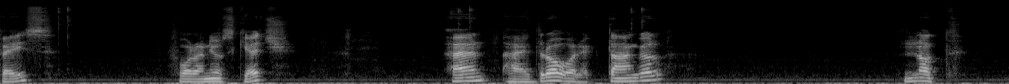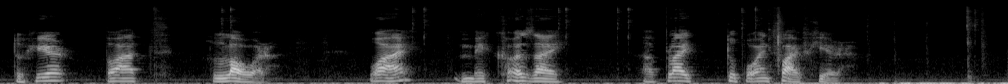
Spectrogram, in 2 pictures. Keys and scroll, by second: 19.8 Return.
